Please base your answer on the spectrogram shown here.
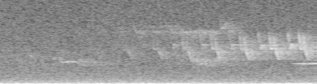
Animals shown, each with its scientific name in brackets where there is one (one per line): Ovenbird (Seiurus aurocapilla)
